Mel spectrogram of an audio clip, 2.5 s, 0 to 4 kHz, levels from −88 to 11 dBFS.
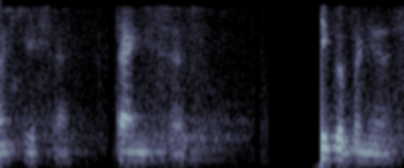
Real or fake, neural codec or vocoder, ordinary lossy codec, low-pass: real; none; none; 3.6 kHz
